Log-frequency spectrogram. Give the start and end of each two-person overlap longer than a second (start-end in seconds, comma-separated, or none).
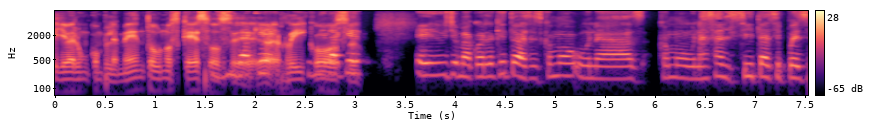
1.5-2.9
